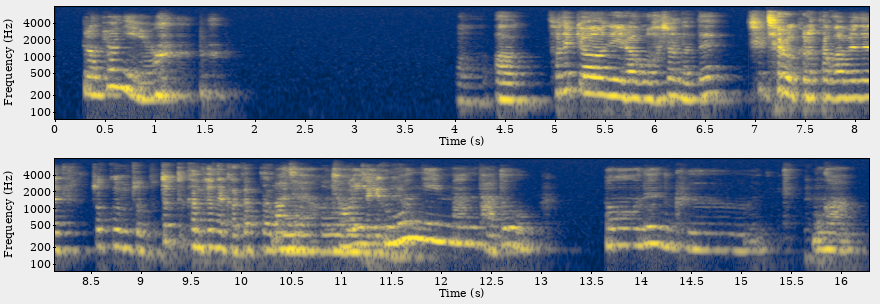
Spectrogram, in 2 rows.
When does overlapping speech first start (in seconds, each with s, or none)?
10.3 s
